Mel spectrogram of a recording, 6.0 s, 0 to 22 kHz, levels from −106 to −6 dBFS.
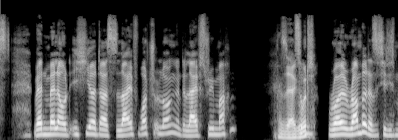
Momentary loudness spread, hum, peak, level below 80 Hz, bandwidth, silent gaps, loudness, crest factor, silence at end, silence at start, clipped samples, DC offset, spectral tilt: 11 LU; none; -2 dBFS; -44 dBFS; 14 kHz; 3.55-3.92 s, 4.77-4.90 s; -19 LUFS; 18 dB; 0 s; 0 s; under 0.1%; under 0.1%; -5 dB/octave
